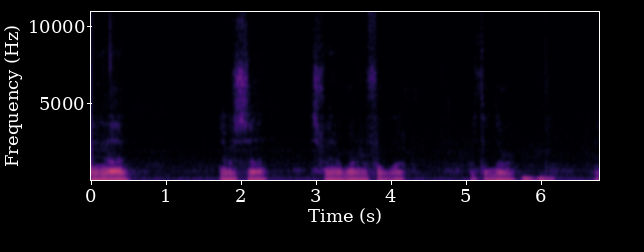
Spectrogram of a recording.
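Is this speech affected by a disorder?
Yes: lou Gehrig's disease; onset index finger.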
